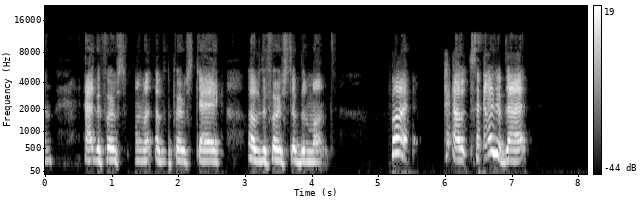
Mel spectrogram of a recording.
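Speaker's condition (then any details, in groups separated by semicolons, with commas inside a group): Spinal muscular atrophy type two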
